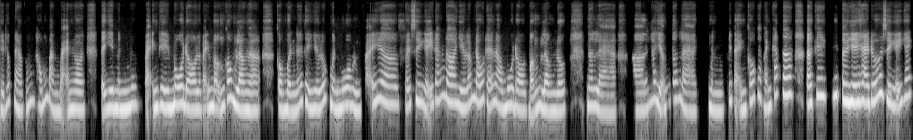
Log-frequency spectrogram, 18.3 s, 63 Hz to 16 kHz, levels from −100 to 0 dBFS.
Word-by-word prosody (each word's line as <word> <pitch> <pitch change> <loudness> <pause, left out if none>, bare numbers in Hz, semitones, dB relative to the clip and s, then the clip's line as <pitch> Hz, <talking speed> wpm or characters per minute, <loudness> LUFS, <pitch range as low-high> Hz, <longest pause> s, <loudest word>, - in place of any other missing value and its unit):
thì 205 - -2
lúc 275 +7 -6
nào 210 -5 -2
cũng 270 +6 -4
hổng 255 +8 -3
bằng 205 -8 -3
bạn 210 +1 -2
rồi, 215 -1 0 0.3
tại 195 0 -1
vì 225 0 +3
mình 215 -1 +4
mua 255 +1 -1 0.2
bạn - - -3
thì 230 -2 +3
mua 255 +3 +4
đồ 215 -3 +1
là 215 - 0
bạn 225 +2 0
bận 230 0 +1
có 330 +4 +2
một 285 - +4
ần 210 -1 +3
à, 205 0 -1 0.3
còn 210 -1 0
mình 195 -1 +1
á 225 - -1
thì 260 -7 +1
nhiều 220 0 +2
lúc 290 +3 -3
mình 220 -3 +1
mua 250 +2 +1
mình 210 -4 0
phải, 285 +3 -2
ơ, 265 -4 0
phải 240 0 -3
suy 285 +1 0
nghĩ 245 +1 -2
đắn 315 +5 -4
đo 285 -5 +1
nhiều 235 -5 +1
lắm, 275 +8 -1
đâu 285 -3 +1
có 315 - -1
thể 255 +1 -2
nào 250 -6 -1
mua 245 +3 +1
đồ 215 -3 -1
bận 205 +3 -1
một 245 - +1
lần 205 -2 +2
được. 205 +2 -1 0.4
Nên 245 -1 0
là, 195 -4 -3 0.3
ờ, 200 0 -4 0.2
nó 315 - -1
dẫn 230 -6 0
tới 315 +1 -4
là 205 -8 -3 0.3
mình 200 -3 -1
với 300 - -3
bạn 215 -5 -2
có 300 +6 -3
cái 360 - -1
khoảng 230 +2 -1
cách 375 +8 -3
á, 370 -1 +6 0.3
ơ, 260 - +4
cái 365 -1 +3
cái 370 +1 +3
tư 305 - +5
duy 285 0 +7
hai 280 -2 +3
đứa 290 +4 +2 0.2
suy 285 -4 +2
nghĩ 245 +2 -1
khác 370 +2 -2
240 Hz, 250 wpm, -18 LUFS, 215-280 Hz, 0.4 s, duy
